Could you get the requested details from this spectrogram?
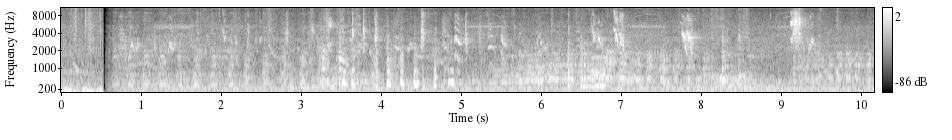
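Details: Chirping from a young rooster playing on a roof: a run of nasal, harmonic-rich chirps and squeaky notes packed in the middle, with sharp clicks and knocks scattered around.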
